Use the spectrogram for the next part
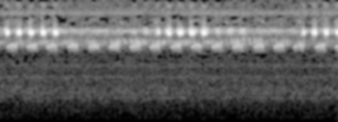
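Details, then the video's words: Insects heard in a soothing nature recording: shrill, high chirps come in quick bursts of several beats, separated by brief pauses, over a soft, hissy background. "the sound of insects"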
